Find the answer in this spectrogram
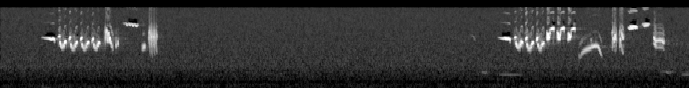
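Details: Common redstart delivering two song strophes, each a thin introductory note leading into fast repeated chirping notes and a jumbled, scratchy, squeaky ending that varies from phrase to phrase.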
